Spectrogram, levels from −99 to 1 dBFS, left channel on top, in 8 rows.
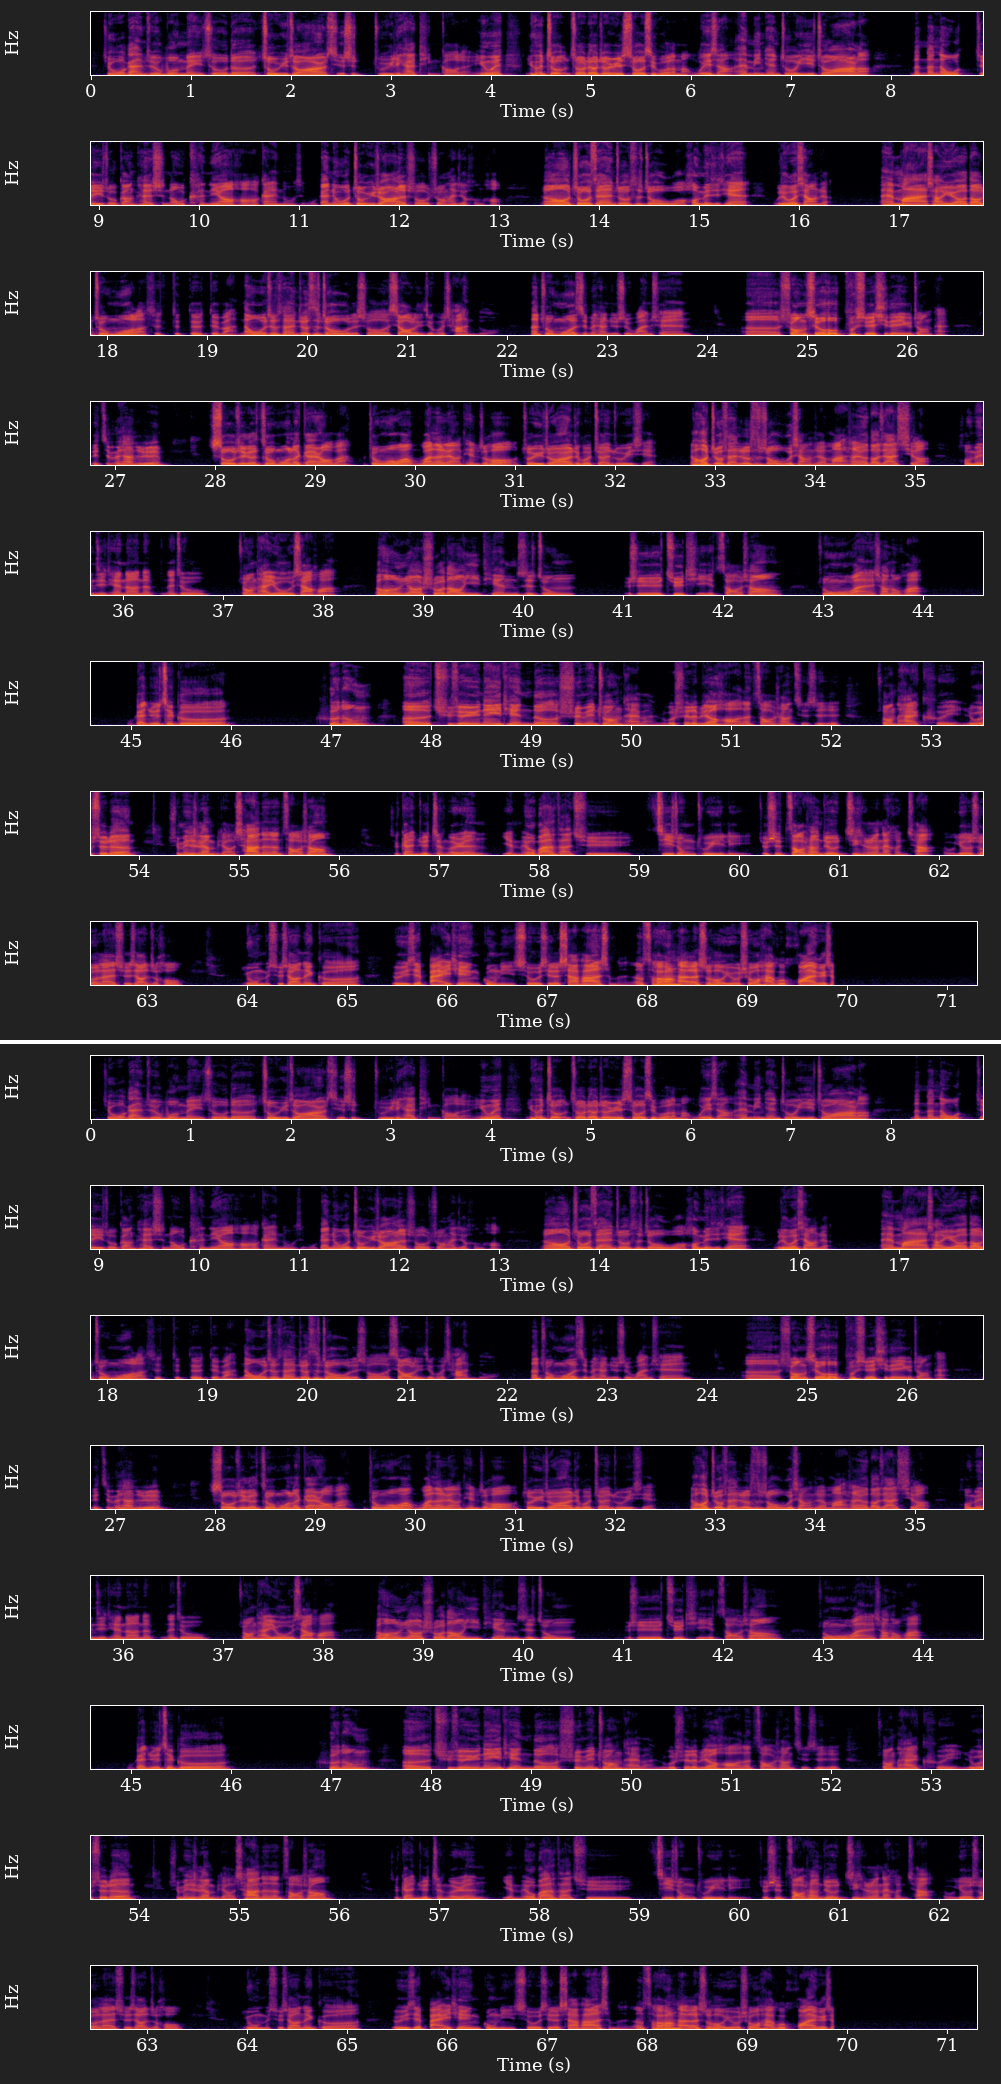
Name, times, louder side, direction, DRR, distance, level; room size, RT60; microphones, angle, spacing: voice 1, 0.2-7.8 8.2-13.0 13.4-15.5 15.8-16.3 16.8-21.9 22.2-23.8 24.4-26.4 26.8-27.5 28.0-32.4 32.8-35.1 35.5-36.9 37.2-38.1 38.5-40.5 41.0-42.6 43.0-44.0 45.0-46.0 47.0-47.4 47.7-52.1 52.5-54.0 54.4-55.9 56.5-58.9 59.2-63.3 64.0-65.1 65.4-69.9, left 2 dB, 20° left, 1.0 m, -34 dB
head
